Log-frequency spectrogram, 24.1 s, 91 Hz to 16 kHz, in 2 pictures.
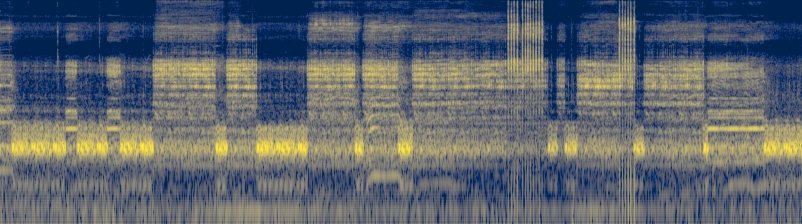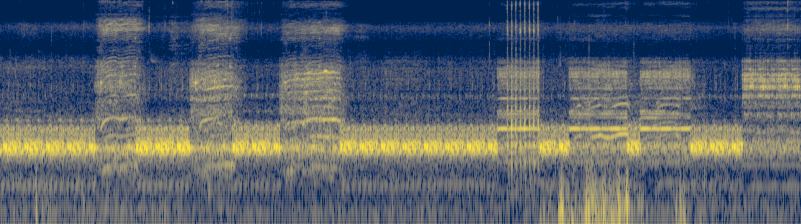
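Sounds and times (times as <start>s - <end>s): small electric motors whirring: 0.0s - 24.0s
rapid clicking: 0.2s - 10.6s, 17.2s - 24.0s.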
